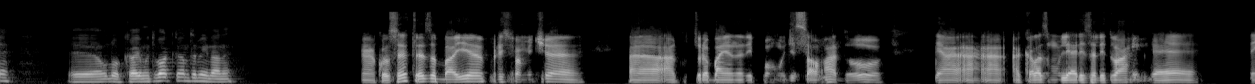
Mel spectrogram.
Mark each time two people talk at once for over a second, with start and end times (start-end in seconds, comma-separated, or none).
none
